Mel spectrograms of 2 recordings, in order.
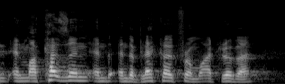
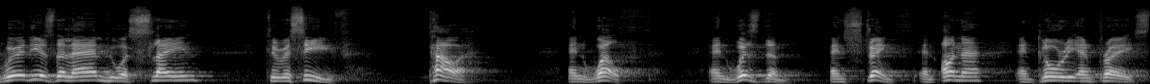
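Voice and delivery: louder, slow proclamation; shouted praise; 5 dB louder, slower than usual. Acted. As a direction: proclaim it like the heavenly crowd. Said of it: "And they shouted".

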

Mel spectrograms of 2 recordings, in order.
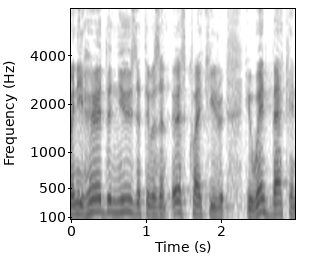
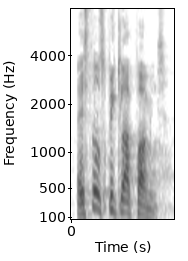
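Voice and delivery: ordinary talk

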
